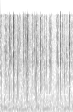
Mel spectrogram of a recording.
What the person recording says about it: give it a good shake so shake it and then you'll hear the ball bearing start to wiggle about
